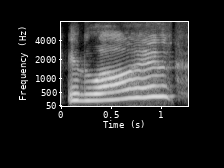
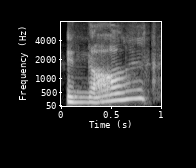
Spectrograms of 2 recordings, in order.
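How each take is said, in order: First: Much higher, louder, almost a cry of disbelief; shrieking disbelief. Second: Incredulous rising question. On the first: Podcaster reacting to the Super Bowl booking, squealing in disbelief. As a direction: push the question up into a squeal of disbelief. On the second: Disbelief at Super Bowl booking. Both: Real, not acted.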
